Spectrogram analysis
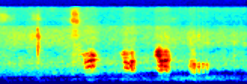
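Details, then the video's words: Frogs calling around a beaver-created pond in a wetland: four short, pulsed, mid-pitched croaks roughly half a second apart after a quiet start, with faint background hiss. "On entend déjà les grenouilles qui font un peu de bruit autour de nous ici."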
